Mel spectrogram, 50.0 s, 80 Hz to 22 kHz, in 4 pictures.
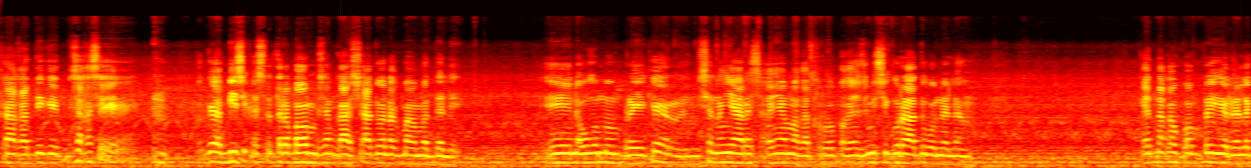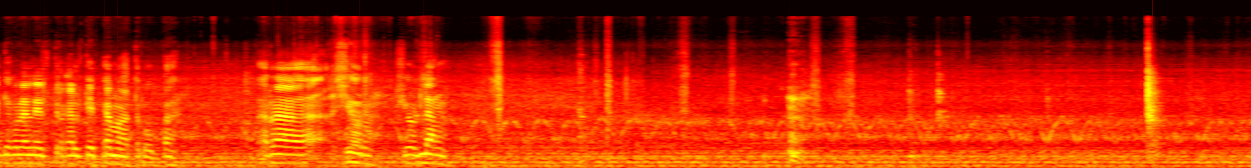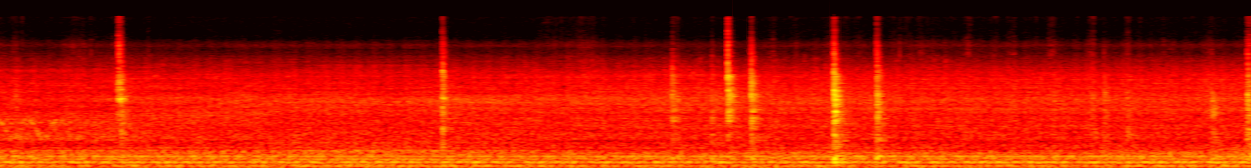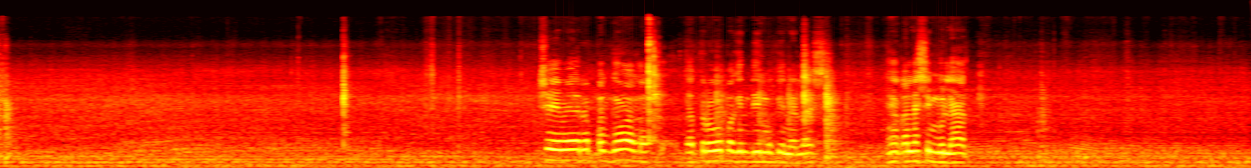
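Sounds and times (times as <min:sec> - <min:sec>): low machine hum: 0:00.0 - 0:50.0.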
